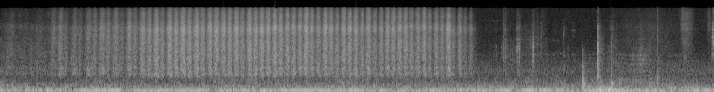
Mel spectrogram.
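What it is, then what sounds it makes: Sand shaken in a wooden tray. Fine white sand slides and spreads across a shallow square light wooden, bamboo-look tray as both hands tilt and shake it to level the sand into an even layer. A dense, bright, rapidly pulsing hiss of shifting grains runs for about nine seconds, then thins into softer rustles with scattered sharp ticks, all over a steady low hum.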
